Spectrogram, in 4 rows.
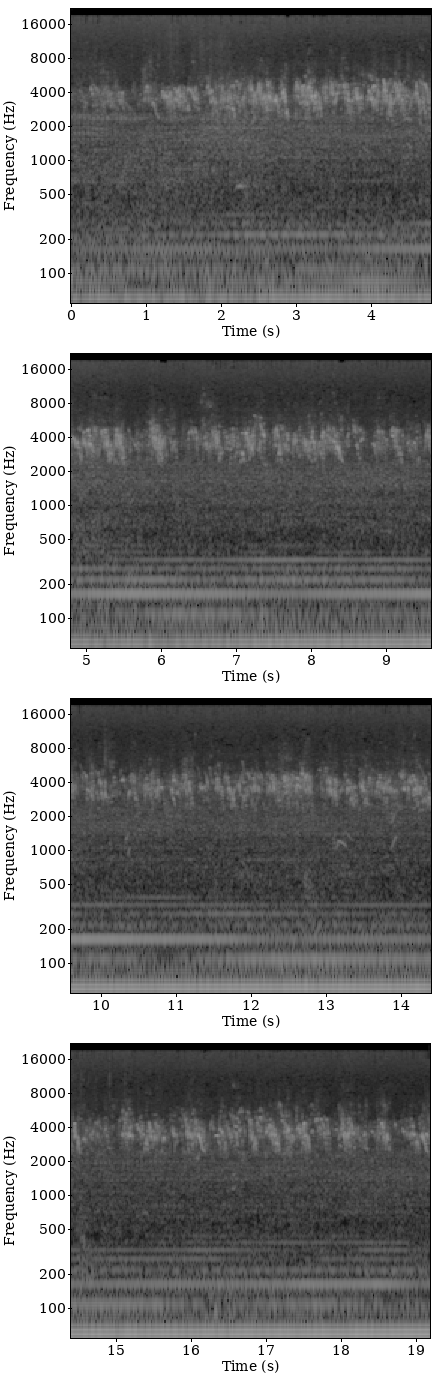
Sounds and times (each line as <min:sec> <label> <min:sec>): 0:00.0 three working excavators 0:19.1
